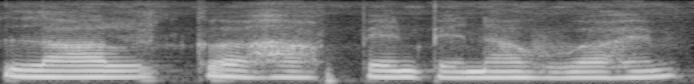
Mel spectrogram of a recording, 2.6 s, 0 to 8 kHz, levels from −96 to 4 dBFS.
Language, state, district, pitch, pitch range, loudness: Hindi, Arunachal Pradesh, Lower Dibang Valley, 175 Hz, 165-175 Hz, -16 LUFS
